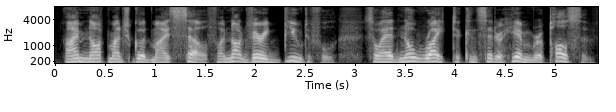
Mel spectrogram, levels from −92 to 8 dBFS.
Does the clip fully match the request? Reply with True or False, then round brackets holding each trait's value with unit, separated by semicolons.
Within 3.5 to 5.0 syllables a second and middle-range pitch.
False (5.4 syllables/s; 145 Hz)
